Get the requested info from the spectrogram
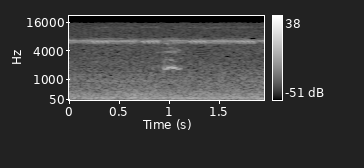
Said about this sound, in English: I hear crickets.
